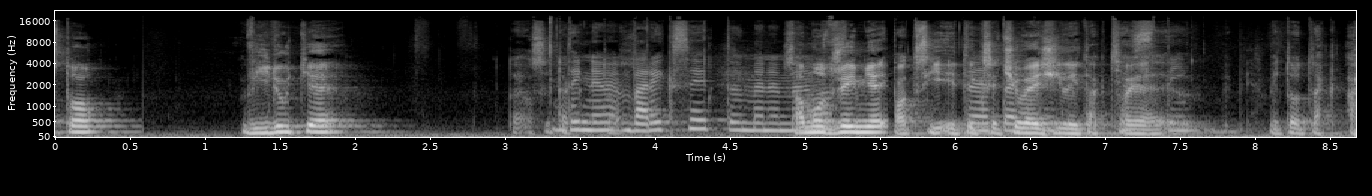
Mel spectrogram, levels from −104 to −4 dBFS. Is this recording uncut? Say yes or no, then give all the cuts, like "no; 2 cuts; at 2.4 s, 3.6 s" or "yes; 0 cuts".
no; 1 cut; at 5.5 s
